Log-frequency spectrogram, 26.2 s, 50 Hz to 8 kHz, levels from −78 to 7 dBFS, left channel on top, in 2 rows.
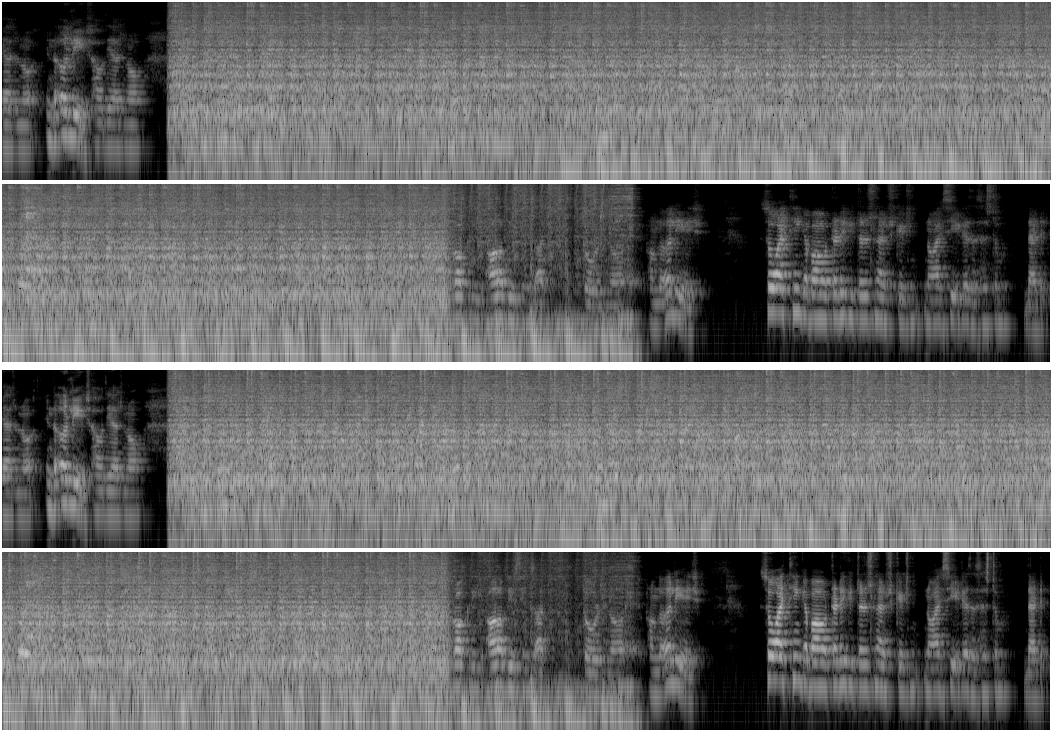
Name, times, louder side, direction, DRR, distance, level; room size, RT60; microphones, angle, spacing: voice 1, 0.0-6.6 6.9-12.1 12.7-14.4 14.8-21.8 22.2-22.3 22.6-26.1, right 4 dB, 80° right, 6 dB, 1.8 m, -31 dB
sound 1, 2.1-18.7, right 2 dB, 15° right, 2.0 m, -20 dB
sound 2, 7.0-21.0, left 3 dB, 45° left, 1.1 m, -30 dB
sound 3, 13.0-19.0, left 3 dB, 85° left, 3.8 m, -34 dB
19.0 x 6.4 x 2.8 m, 0.38 s
head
